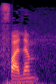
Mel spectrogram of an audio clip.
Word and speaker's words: ഫലം: അത് സ്ഥിരമാക്കി മാറ്റി അതുകൊണ്ടാണ് ഫലം എന്ന് പലരും പറയുന്നത് അപ്പോൾ ഫലമല്ല ഫലമാണ് പണമല്ല പണമാണ് ഫലിതമല്ല ഫലിതമാണ് താങ്ക്യൂ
